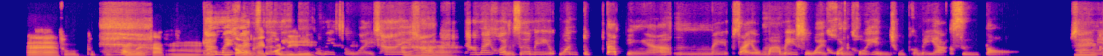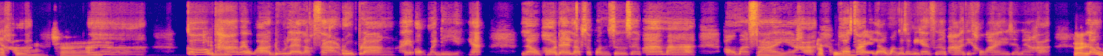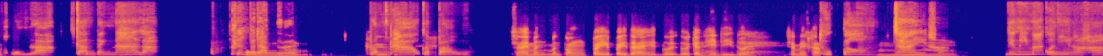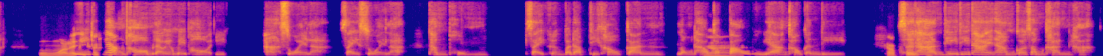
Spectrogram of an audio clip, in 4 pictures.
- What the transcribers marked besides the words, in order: tapping; other background noise
- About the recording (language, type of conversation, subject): Thai, podcast, เราจะรับเงินจากแบรนด์อย่างไรให้ยังคงความน่าเชื่อถืออยู่?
